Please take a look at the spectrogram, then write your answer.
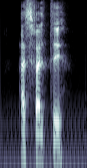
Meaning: to asphalt
- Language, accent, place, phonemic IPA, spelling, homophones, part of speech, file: French, France, Lyon, /as.fal.te/, asphalter, asphalté / asphaltez / asphaltai, verb, LL-Q150 (fra)-asphalter.wav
